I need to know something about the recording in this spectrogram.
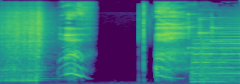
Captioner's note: drum roll; groans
